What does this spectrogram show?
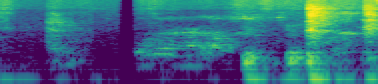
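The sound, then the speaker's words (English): An excited dog named Mac plays with a squeaky toy down the hall, making a quick series of short, sharp yelps and squeaks, moderately loud. “Okay, my dog's going crazy. If you hear that, I'm sorry.”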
